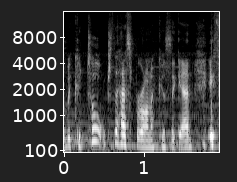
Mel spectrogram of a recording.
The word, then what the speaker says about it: Hesperonychus: Hesperonychus, there we go.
